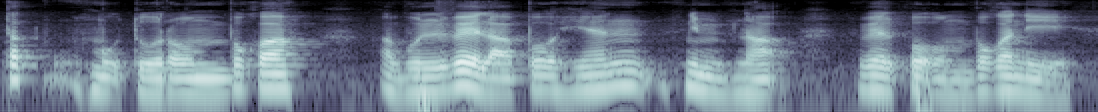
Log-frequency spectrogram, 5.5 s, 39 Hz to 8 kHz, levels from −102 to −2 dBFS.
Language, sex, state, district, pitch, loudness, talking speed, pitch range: Mizo, male, Mizoram, Aizawl, 110 Hz, -21 LUFS, 185 wpm, 100-125 Hz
